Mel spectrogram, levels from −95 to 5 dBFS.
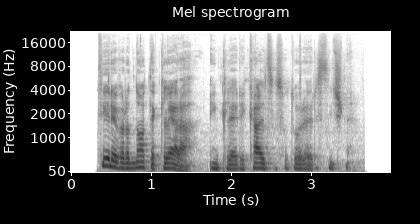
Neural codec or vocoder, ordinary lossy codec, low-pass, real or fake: none; none; none; real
